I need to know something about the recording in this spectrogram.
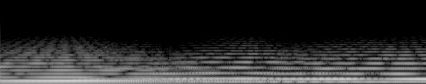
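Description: Synthesizer drone of steady held notes. About a second and a half in, a new note enters above the low ones, and the low tones pulse briefly.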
